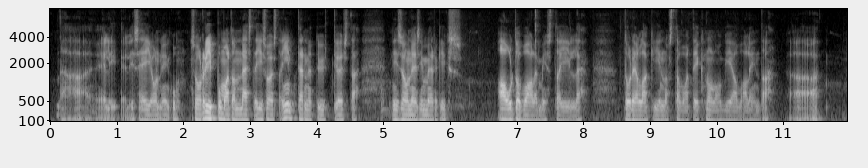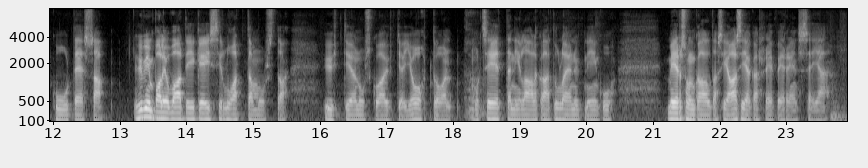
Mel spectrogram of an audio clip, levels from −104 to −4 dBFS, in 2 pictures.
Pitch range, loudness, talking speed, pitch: 100-115 Hz, -31 LUFS, 110 wpm, 105 Hz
